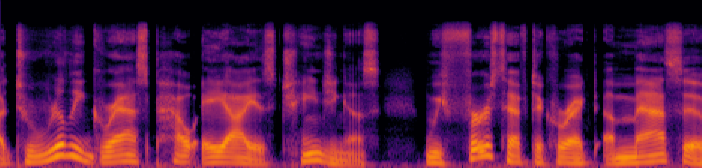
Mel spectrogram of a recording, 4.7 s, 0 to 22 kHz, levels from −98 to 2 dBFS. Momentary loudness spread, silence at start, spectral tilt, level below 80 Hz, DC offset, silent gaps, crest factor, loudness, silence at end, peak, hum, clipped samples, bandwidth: 7 LU; 0 s; -5.5 dB/octave; -48 dBFS; under 0.1%; none; 18 dB; -29 LUFS; 0 s; -10 dBFS; none; under 0.1%; 13.5 kHz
